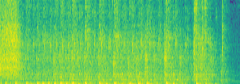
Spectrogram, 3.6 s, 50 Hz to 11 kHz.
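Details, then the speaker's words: Honda XR100 with carburetor cleaned and retuned over hours, cold kick start: single cylinder putters unevenly about three seconds then dies; starts readily when warm but not cold; hard cold starting. "here it starts right up when it's warm but as you guys saw earlier it just does not want to start when it's cold"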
